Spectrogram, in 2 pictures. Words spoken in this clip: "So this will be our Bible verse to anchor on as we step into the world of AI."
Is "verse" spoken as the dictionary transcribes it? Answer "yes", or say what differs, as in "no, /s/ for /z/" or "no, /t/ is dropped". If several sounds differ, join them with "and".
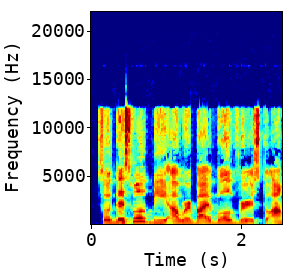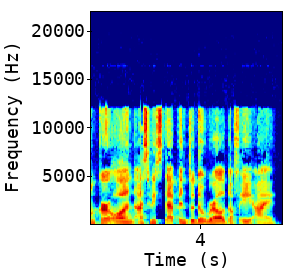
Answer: yes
